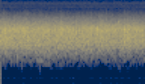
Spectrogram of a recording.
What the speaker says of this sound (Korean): 우리 다시 한번 우리 부활하신 주님께 영광의 박수를 올려드리겠습니다.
